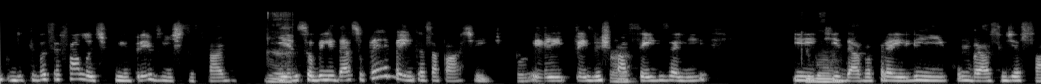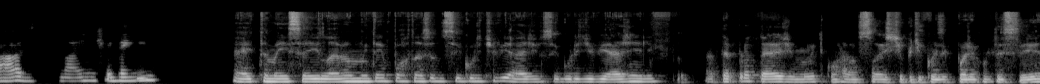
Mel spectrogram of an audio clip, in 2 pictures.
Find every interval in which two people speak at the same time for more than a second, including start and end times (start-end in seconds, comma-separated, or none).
none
